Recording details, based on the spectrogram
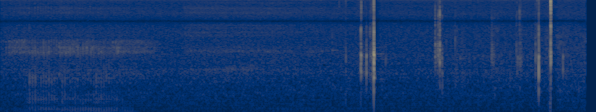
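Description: A single low, buzzing snore on the in-breath, then quiet room sounds and a few sharp clicks. Snoring.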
